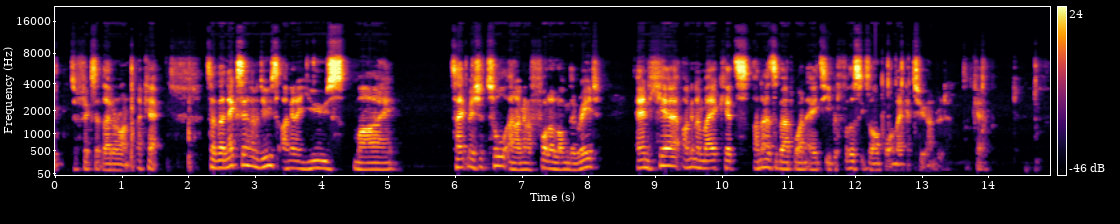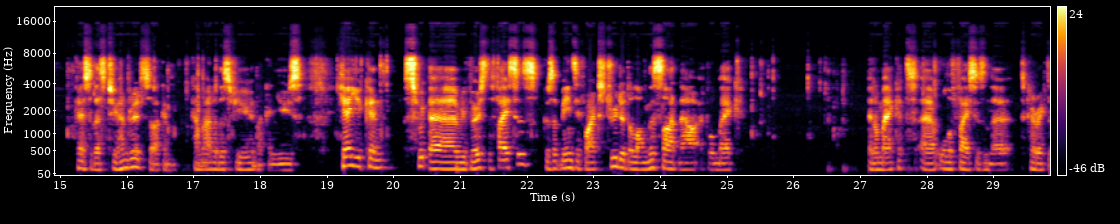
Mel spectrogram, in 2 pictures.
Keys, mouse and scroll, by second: 12.2 KP_2, 12.5 KP_0, 13.7 BackSpace, 17.0 space, 17.3 Escape, 23.5 p, 26.5 Escape.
